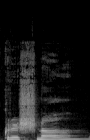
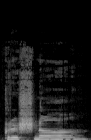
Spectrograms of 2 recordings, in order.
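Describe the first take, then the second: Both takes have the same delivery.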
